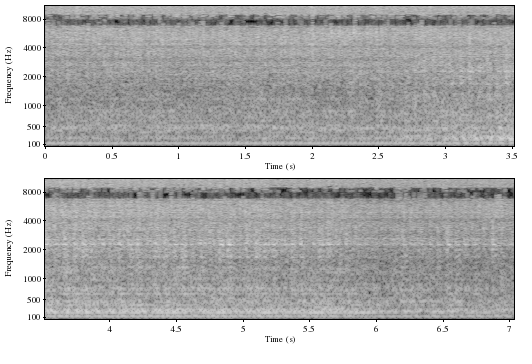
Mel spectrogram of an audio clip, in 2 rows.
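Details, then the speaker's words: Vintage Craftsman 109 mini lathe taking a rough taper cut on a 1" UNC nut, compound at an odd angle, with cutting lube, audio sped up: a steady hum with a rough fluttering buzz; quite a bit of tool chatter. "Um, as you could see, even though I sped that up a lot, you could you could probably still hear and see it. There's quite a bit of chatter."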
